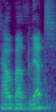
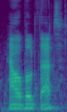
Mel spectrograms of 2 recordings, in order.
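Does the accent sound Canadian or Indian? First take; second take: Indian; Canadian. First: It is said in an Indian-sounding accent. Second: It is said in a Canadian accent. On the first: "this is not Canadian. I don't know why it's gone Indian again" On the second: "they say like boat instead of about"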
